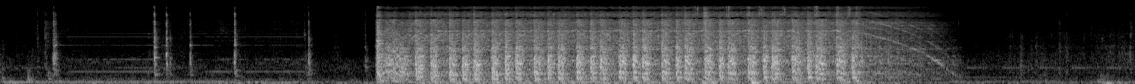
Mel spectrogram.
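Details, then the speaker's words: Ram 1500 5.7 Hemi with a no-start: starter churns evenly at about two pulses a second for five seconds, never catches, then winds down; crank position sensor sends no signal, cause suspected, not confirmed. "Actually sounded a bit better when it was trying to start."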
